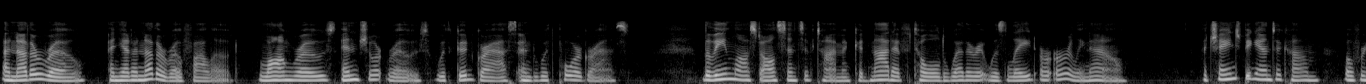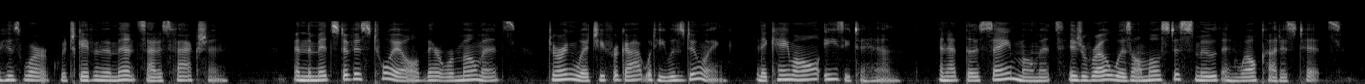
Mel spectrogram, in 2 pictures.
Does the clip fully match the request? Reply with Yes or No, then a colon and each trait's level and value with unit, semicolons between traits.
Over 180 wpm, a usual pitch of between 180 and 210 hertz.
Yes: average, 195 wpm; high, 190 Hz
